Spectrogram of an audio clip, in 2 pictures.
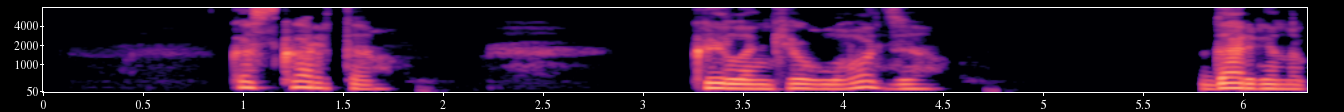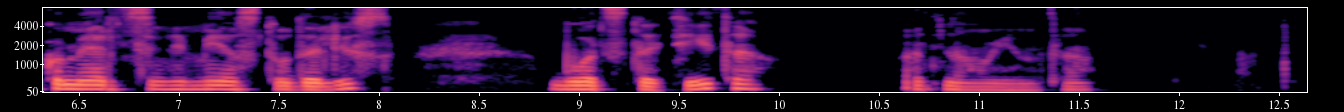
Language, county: Lithuanian, Vilnius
